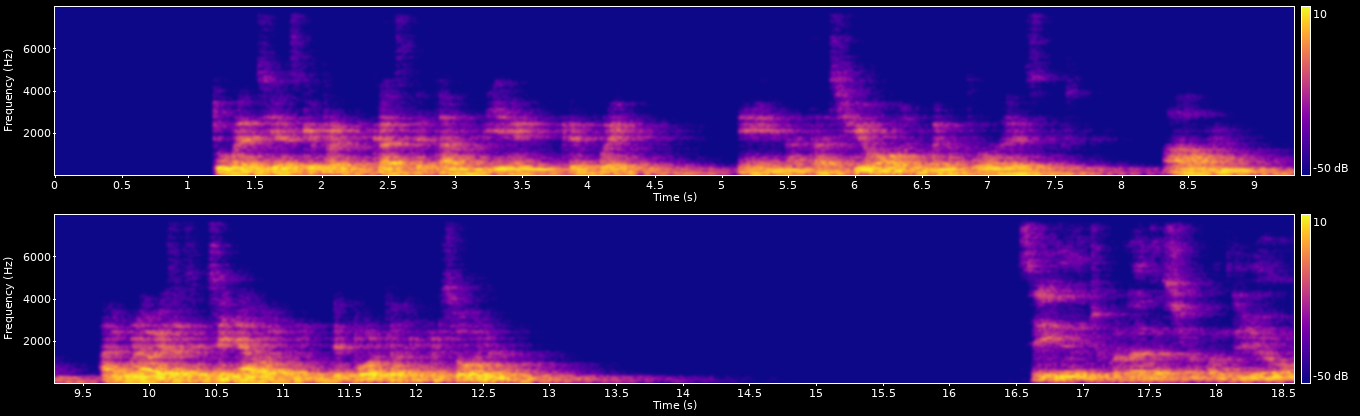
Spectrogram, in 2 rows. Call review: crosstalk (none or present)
none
